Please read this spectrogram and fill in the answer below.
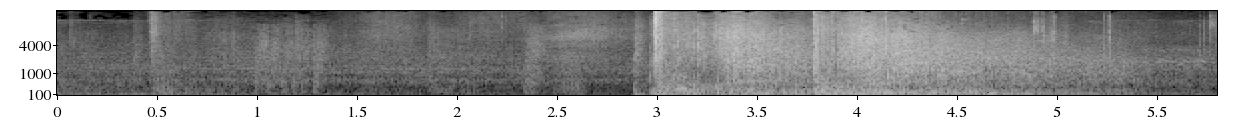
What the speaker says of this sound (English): My artillery just to blast them with canister shot, if that's what it takes.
